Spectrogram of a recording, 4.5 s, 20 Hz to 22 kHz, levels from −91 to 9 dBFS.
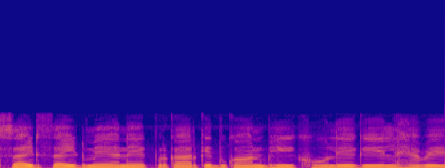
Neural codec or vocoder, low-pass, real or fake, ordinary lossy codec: none; 7.2 kHz; real; none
